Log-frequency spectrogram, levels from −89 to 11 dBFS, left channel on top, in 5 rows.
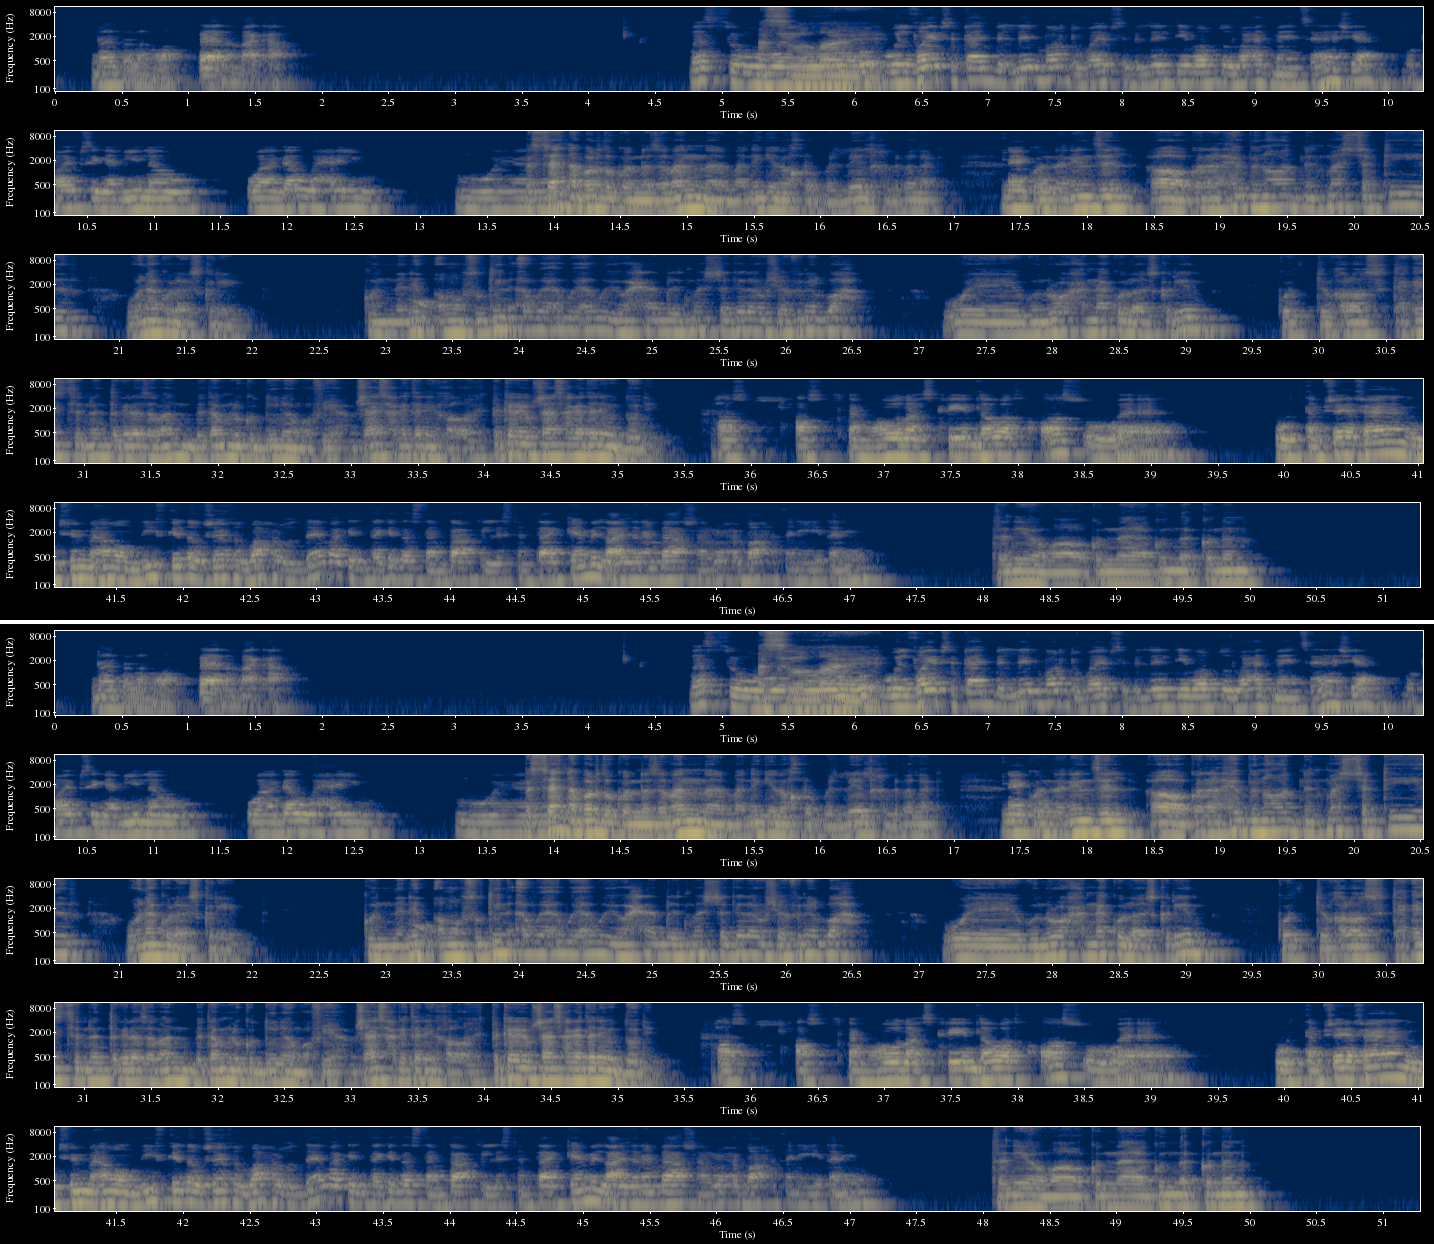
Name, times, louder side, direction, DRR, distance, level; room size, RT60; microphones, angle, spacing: voice 1, 0.3-1.7 4.8-11.3 11.7-12.7 13.3-14.2 17.4-17.8 23.2-23.4 35.7-35.9 36.3-39.2 39.9-47.1, equal, 10° right, 0.6 m, -30 dB
voice 2, 5.2-6.2 13.8-16.8 17.6-20.7 21.1-21.9 22.8-26.5 27.2-29.2 29.7-35.3 48.1-50.0, right 2 dB, 90° right, 0.6 m, -29 dB
2.8 x 2.3 x 2.4 m
head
